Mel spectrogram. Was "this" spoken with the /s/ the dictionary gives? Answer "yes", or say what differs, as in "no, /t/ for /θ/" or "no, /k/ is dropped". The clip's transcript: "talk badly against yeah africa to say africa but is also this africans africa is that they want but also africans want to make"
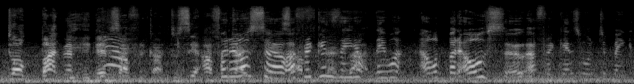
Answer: no, /s/ is dropped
